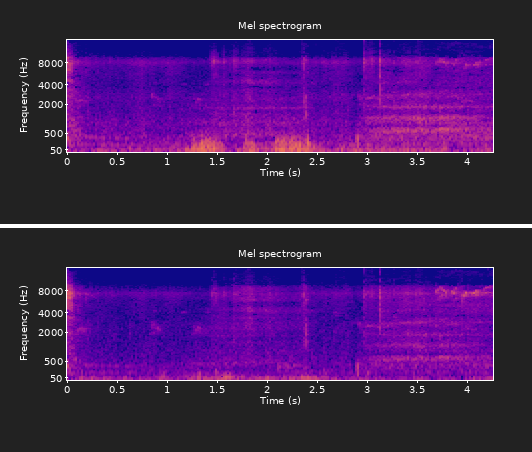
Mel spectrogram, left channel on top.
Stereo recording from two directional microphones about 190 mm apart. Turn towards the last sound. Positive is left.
turn(degrees=-15)  # may be behind; listen again after turning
